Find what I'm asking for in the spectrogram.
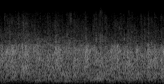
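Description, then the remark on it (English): An audience applauding steadily for a priest who delivered a sermon, a dense wash of many hands clapping at an even, sustained level with no voices on top. “And please do applaud.”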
